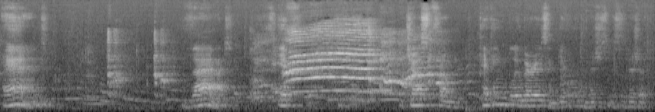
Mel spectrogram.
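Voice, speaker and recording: A man reading a children's story aloud to all ages, expressive and dramatic, savoring the rhymes with emphatic pauses. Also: on the high side. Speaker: storyteller reading a picture book at a church. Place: large indoor church space, heard from a distance. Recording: echoey church hall, distant mic, faint noise.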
